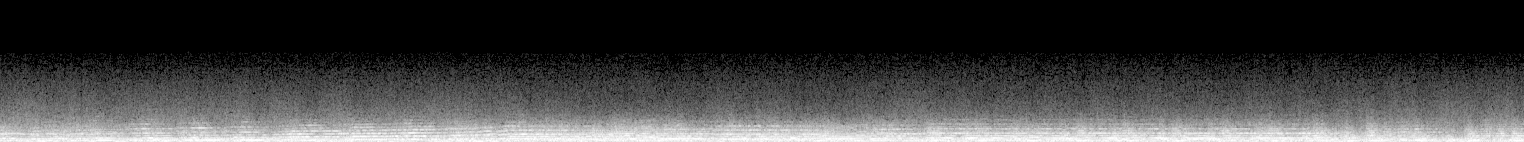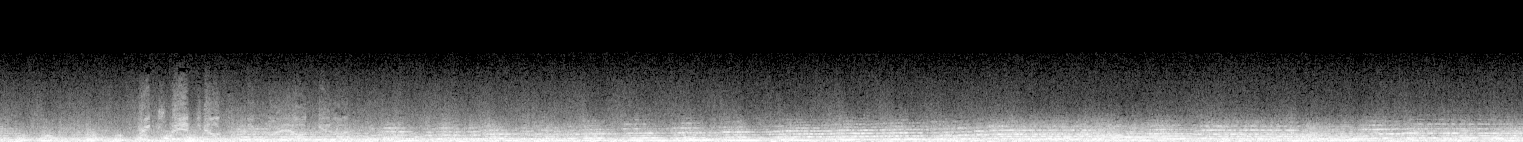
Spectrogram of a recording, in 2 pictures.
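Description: Orchestral film music led by brass, playing phrases that climb in steps near the start and again near the end. A short crash-like passage comes a little over halfway through.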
